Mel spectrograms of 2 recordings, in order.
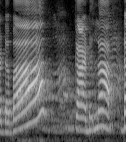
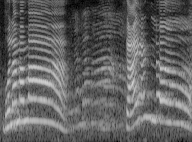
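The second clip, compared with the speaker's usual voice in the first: put-on Leela asking, little girl; 3 semitones higher than usual. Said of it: "लीला काय म्हणते भोला मामाला?".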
